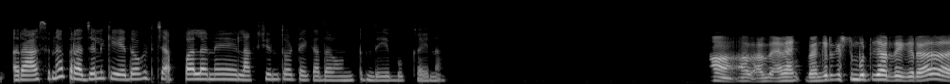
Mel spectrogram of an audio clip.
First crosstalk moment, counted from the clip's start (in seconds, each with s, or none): none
